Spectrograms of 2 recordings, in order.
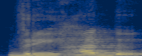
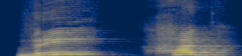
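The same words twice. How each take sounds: First: Said in the usual way. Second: वृहद split slowly as वृ... हद; slow, higher वृ, pause, then हद; broken into syllables. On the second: Shown as a demonstration. (वृहद को धीरे-धीरे तोड़कर: वृ... हद) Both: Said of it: "तोड़कर पहले".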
